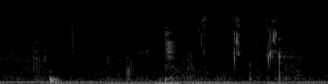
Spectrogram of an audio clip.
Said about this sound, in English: Let me talk about the mouth feel real quick. Hang on a second. Let me take another sip and get the real good mouth feel here.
